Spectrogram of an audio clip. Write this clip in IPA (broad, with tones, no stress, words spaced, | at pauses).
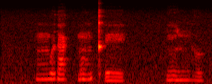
mʊ˦ɾa˨k͡pũ˦kʼe˨ | ĩ˨ɲʊ˨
